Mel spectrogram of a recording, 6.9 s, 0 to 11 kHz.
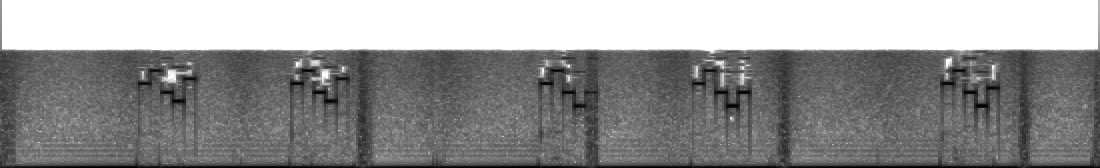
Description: Five-tone selective call (ZVEI), heard as quick runs of five tones, tones of about 70 ms. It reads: 88649 88649 88636 88637
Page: ZVEI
